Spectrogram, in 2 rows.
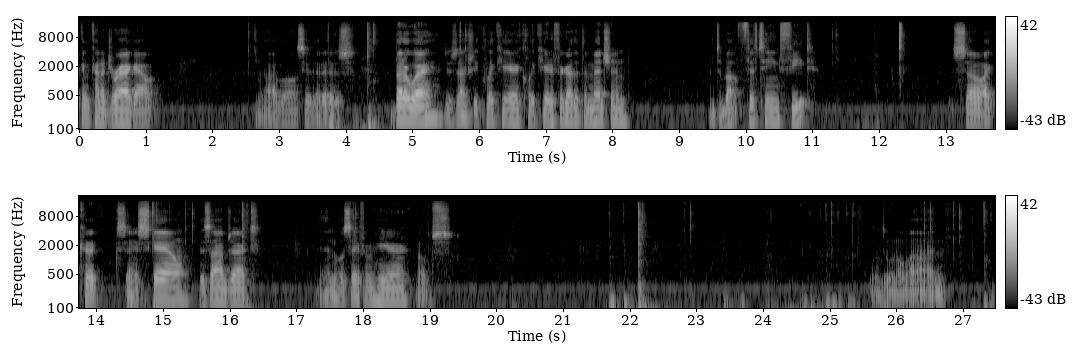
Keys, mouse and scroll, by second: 3.4 d, 3.8 i, 4.0 space, 11.4 Escape, 13.9-14.8 typing, 15.9 space, 18.5 Escape, 21.1-22.1 typing, 23.1 Escape, 24.1-25.2 typing, 27.0 space.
